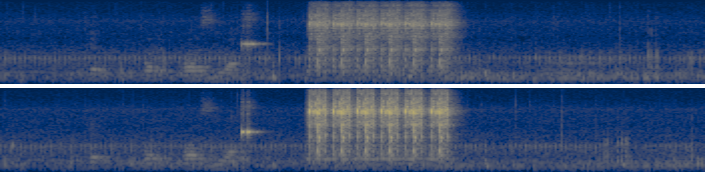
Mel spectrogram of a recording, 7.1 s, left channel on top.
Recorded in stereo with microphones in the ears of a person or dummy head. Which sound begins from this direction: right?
A camera shutter, at 2.4 s.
